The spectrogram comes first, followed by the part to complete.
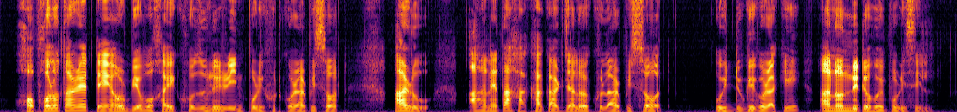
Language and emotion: Assamese, happy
